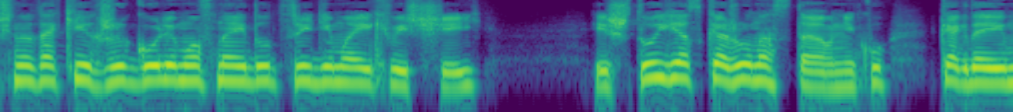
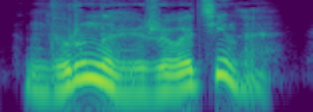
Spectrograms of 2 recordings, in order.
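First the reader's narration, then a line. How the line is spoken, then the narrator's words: Muttering. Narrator (Russian): пробормотал Лен Архо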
